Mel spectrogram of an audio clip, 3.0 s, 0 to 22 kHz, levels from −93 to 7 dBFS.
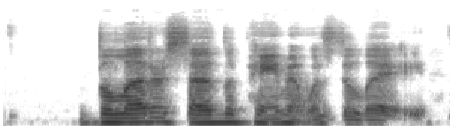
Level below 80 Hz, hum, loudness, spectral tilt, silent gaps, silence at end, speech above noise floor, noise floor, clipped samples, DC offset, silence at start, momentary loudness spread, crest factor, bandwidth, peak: -56 dBFS; none; -20 LUFS; -4.5 dB/octave; none; 0.2 s; 40 dB; -60 dBFS; under 0.1%; under 0.1%; 0.55 s; 10 LU; 18 dB; 11.5 kHz; -4 dBFS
